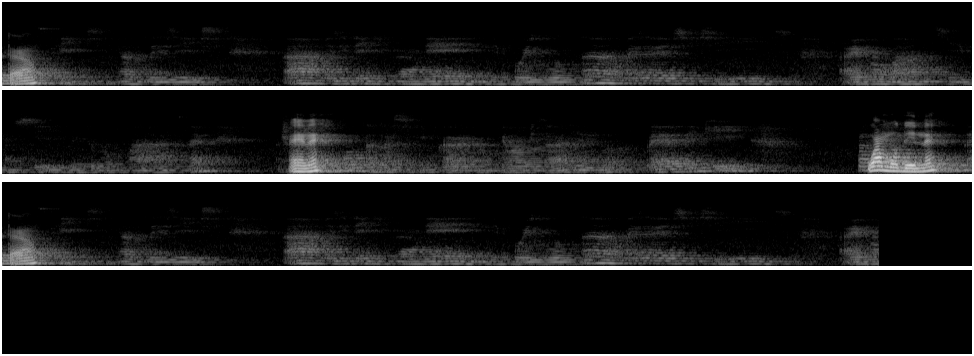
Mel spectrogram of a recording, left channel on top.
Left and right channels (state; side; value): drops out; right; at 8.8 s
